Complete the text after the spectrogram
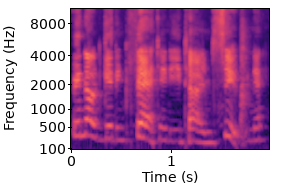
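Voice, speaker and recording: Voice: medium pitch, moderate pace, pushed and bright, slight background noise, close to an everyday voice. A performer voicing an insistent, food-loving young woman who is breezy and persuasive, in an amateur comic dub. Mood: breezy, coaxing.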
